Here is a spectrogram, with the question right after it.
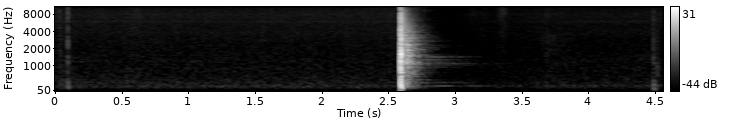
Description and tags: shot glass slam
sound of a shot glass being slammed on a table
drinking, glass, shot, slam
